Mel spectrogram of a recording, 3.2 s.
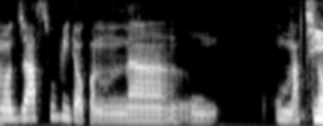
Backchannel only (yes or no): no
